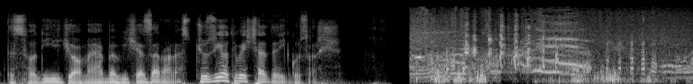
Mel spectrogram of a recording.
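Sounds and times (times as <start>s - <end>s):
speech: 0.1s - 3.5s, 4.8s - 5.0s
many chickens clucking and squawking at a poultry farm in Nili Afghanistan: 4.1s - 6.9s.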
